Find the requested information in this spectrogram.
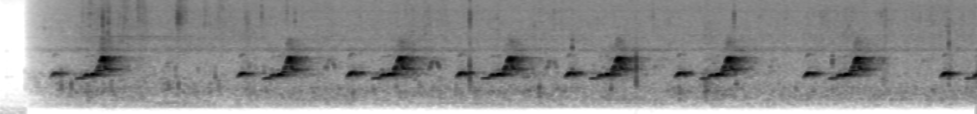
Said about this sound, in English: All right, so let's talk about some of these birds' vocalizations. I mean, of course, the most prominent one is that classic whippoorwill song.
